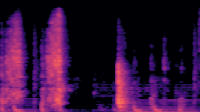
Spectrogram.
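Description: Shrink-wrapped cardboard trading-card blaster box being torn open in the hands: two short scratchy rips, then a light click a little over a second in and some faint rustling.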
